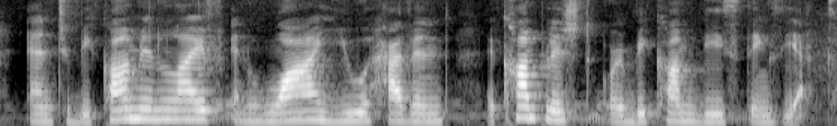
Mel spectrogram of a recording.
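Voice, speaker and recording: The speaker is a woman with ordinary pitch variation. She keeps a moderate pace. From Quebec, Canada. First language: French. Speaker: life coach and YouTuber. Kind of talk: self-help tutorial.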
